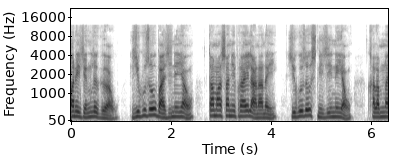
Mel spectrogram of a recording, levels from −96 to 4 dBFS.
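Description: At 1.95 s, roughly 40 ms of the call failed to arrive, and the receiver covered the hole with short concealed packet loss, stretching the preceding sound for about 43 ms before fading back. It is heard as a brief smear or wobble; on a spectrogram the harmonics or noise run on unnaturally smooth and unchanging, then rejoin the real signal.

From 2.00 to 2.14 s, a lost packet rebuilt from error correction follows. About 80 ms came from the low-bitrate copies carried in later packets, which points to several separate losses. There is no gap, but the sound turns rougher and grainier, with a coarser, noisier texture in the spectrogram.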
